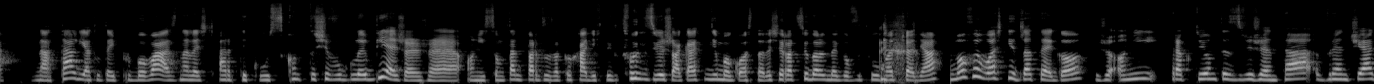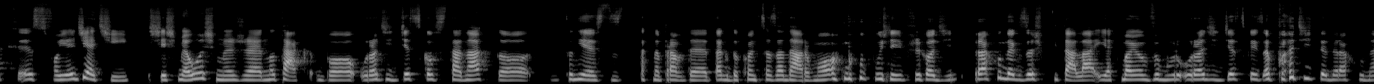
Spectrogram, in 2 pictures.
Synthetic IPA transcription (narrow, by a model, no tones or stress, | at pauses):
x | nat̪alʲjat̪ut̪ajpɾubɔvawaznalɛɕt͡ɕaɾt̪ɘkuwskɔnt̪ːɔɕɛvɔɡulɛbʲjɛʐɛʐɛɔɲisɔ̃w̃t̪aɡ̚baɾd̪zɔzakɔxaɲift̪ɘxsfɔjiɣzvʲjɛʐakaxɲɛmɔɡwaznalɛɕt͡ɕɾat̪sʲjɔnalnɛɡɔvɘt̪wumat͡ʂɛɲamɔvɛvwaɕɲɛd̪lat̪ɛɡɔʐɛʔɔɲit̪ɾakt̪ujɔ̃w̃t̪ɛzvʲjɛʐɛnt̪avɾɛnt͡ʂjaksfɔjɛd͡ʑet͡ɕi | ɕɛɕmʲawɘɕmɘʐɛnɔt̪akbɔuɾɔd͡ʑid͡ʑd͡ʑɛt̪skɔfst̪anaxt̪ɔ | t̪ɔɲɛjɛst̪ːaknapɾavd̪ɛt̪aɡd̪ɔkɔɲt̪sazad̪aɾmɔbɔpuʑɲejpʂɘxɔd͡ʑiɾaxunɛɡzɛʂpʲit̪alaijakmajɔ̃w̃vɘbuɾuɾɔd͡ʑid͡ʑd͡ʑɛt̪skɔizapwat͡ɕit͡ɕt̪ɛnɾaxunɛk̚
